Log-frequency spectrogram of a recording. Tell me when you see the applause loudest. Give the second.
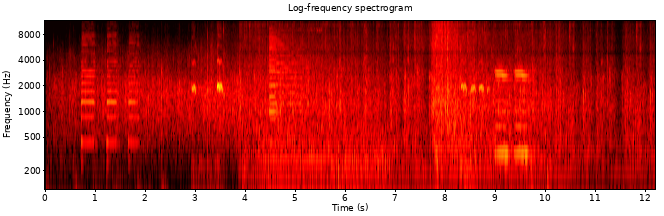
8 s.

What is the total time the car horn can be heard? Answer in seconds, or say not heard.
4 s.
